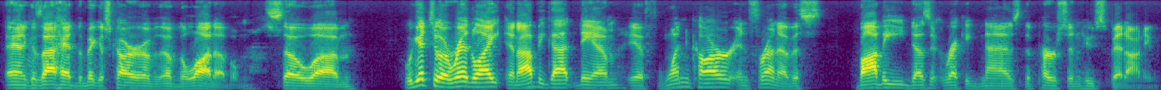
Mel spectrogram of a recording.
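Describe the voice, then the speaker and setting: This deep-voiced wrestling storyteller, speaking at normal speed, rambles through a profane road story as a podcast guest, filling it with fillers in loose, casual chat. The audio has a dull, lo-fi podcast quality.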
